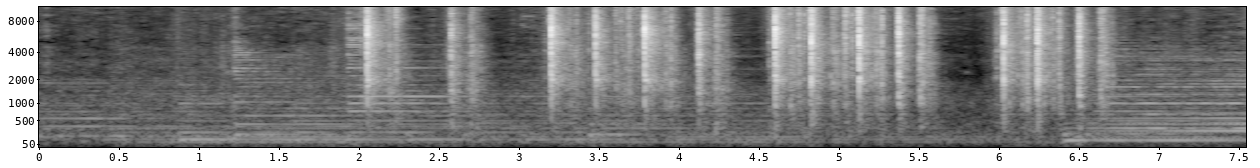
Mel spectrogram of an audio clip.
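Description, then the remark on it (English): Rapid, uneven clacking of typewriter keys in bursts, each strike sharp, with a steady low hum and soft background music underneath. “the keys, for God's sake!”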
